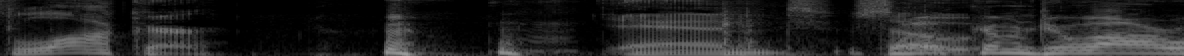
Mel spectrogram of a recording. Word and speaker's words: Lacher: It was actually pronounced Lacher. And then come to find out it's not Lacher or Lacher, it's Lacher.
